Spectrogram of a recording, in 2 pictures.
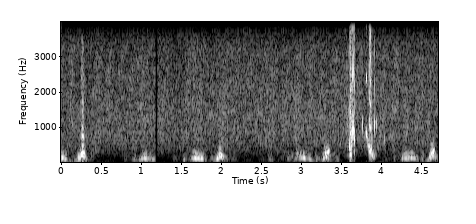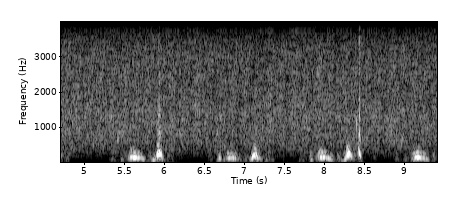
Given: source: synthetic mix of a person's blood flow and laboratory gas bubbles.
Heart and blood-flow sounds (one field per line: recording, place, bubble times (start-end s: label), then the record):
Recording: Doppler ultrasound of blood flow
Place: precordium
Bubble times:
3.57-3.70 s: bubbles
3.75-4.06 s: bubbles
8.40-8.49 s: bubbles
From the record:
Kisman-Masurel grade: 122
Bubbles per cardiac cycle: 1 to 2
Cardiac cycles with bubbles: 10 to 50%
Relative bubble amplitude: moderate (0.250 to 0.450)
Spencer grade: 2 (many but less than half of the cardiac periods contain bubble signals, singularly or in groups)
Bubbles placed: only in the low amplitude regions of the cardiac cycle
